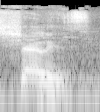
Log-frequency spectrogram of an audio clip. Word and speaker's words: Shellies: it h Shel s is it pronounced s or shellies so guys it's shellies once you type in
